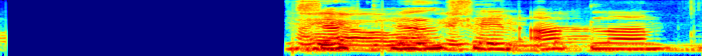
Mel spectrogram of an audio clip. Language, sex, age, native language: Icelandic, female, 12, Icelandic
